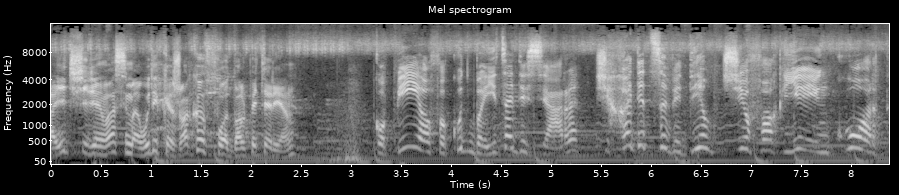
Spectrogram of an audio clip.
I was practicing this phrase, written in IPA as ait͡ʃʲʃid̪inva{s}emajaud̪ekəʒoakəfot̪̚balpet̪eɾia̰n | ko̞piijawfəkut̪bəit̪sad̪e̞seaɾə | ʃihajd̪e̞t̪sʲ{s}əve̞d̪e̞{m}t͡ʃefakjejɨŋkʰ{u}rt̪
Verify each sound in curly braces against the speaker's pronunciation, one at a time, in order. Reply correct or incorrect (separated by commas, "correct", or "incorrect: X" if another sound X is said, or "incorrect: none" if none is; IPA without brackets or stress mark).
correct, correct, correct, incorrect: o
